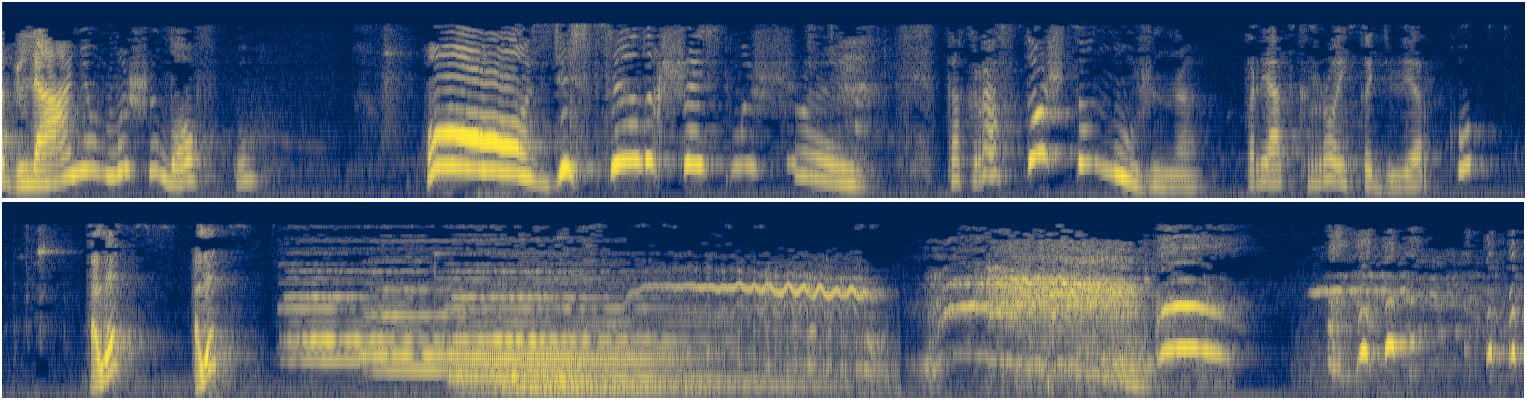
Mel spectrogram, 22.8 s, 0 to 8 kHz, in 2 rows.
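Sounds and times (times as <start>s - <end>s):
speech: 0.0s - 2.0s, 3.2s - 11.0s, 12.0s - 13.9s
sustained ringing tone: 14.7s - 18.2s
horses neighing and snorting: 16.8s - 20.1s, 21.2s - 22.6s.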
